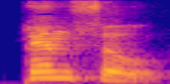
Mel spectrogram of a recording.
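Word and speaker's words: pencil: এই দ্বিতীয় অংশটা আনস্ট্রেস যেহেতু এটা আনস্ট্রেস সুতরাং ভাওয়েলের মূল সাউন্ড আই এর শর্ট সাউন্ডের পরিবর্তে এখানে সো সাউন্ড ব্যবহার হবে তার মানে এই শব্দের উচ্চারণ হবে ফেন্সেল মানে আপনারা ভাবতেছেন যে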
